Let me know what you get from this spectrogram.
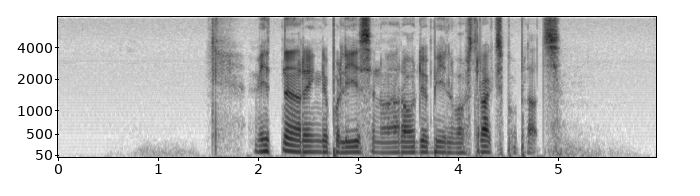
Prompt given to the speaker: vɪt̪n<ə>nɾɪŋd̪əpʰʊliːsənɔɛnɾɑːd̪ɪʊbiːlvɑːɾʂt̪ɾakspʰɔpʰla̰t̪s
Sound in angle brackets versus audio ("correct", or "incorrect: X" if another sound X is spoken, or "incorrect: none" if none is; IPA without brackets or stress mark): correct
